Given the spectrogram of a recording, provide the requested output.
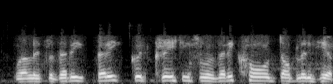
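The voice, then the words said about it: Unconvincing put-on Irish accent. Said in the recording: “give to you do a decent Irish accent. ... maybe you could have worked on the accent a little bit better, or phoned in using one that you could actually do ... You sounds like you're from Pakistan.”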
